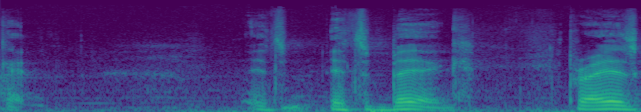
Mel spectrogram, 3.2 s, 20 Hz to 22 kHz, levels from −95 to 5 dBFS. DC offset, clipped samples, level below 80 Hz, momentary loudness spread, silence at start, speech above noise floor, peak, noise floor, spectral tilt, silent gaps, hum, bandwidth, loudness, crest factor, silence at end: under 0.1%; under 0.1%; -50 dBFS; 24 LU; 0 s; 25 dB; -16 dBFS; -56 dBFS; -5 dB/octave; none; none; 17 kHz; -33 LUFS; 18 dB; 0 s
